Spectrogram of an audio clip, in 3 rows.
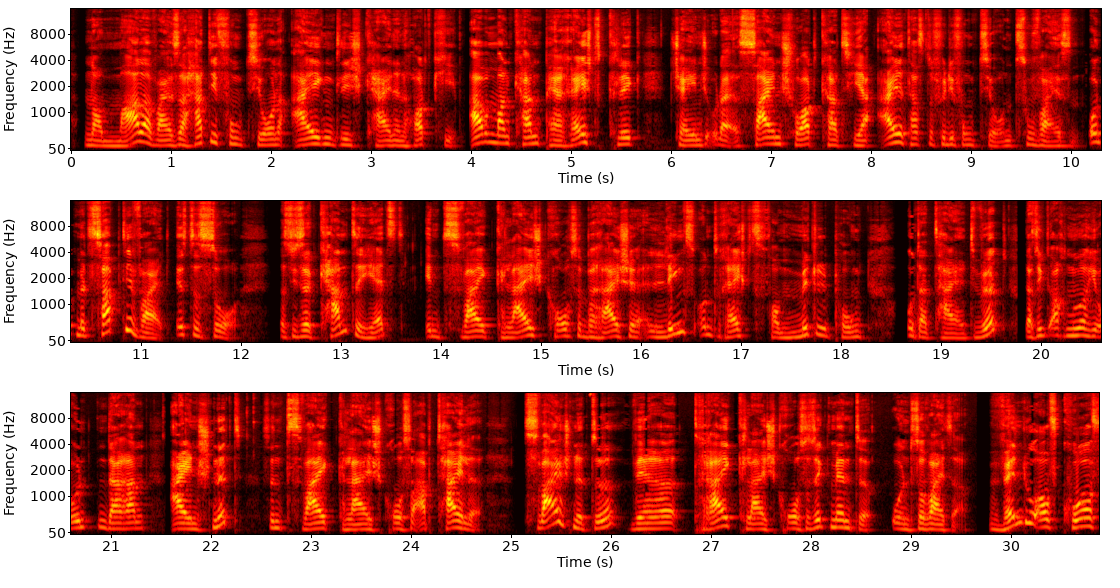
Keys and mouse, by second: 21.5 click, 22.4-25.8 drag.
